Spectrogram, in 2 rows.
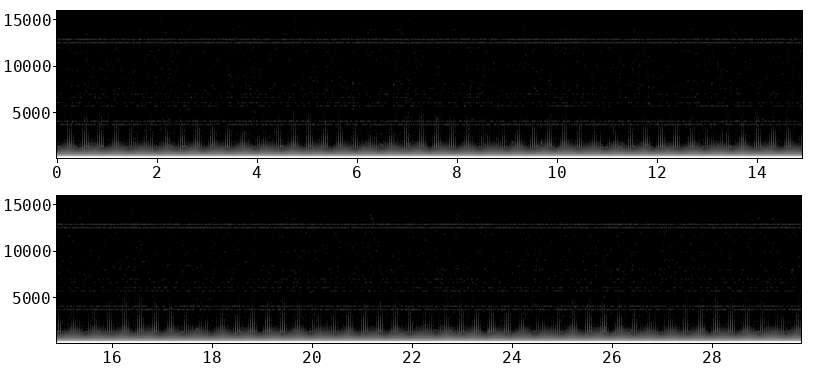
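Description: A steady, unbroken low pure tone at 174 Hz: a sine-wave solfeggio frequency tone.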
